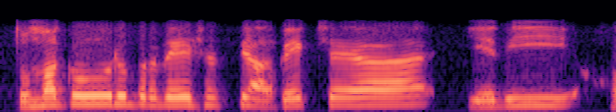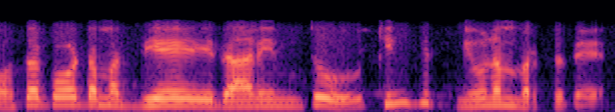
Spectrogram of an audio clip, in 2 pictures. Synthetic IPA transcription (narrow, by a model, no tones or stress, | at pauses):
t̪umɐkuːɾup̬ɾɐd̪eːʃɐsjɐːpeːkʂɐjɐjed̪ihɔsɐkoːʈɐmɐd̪ʱjeid̪aːnint̪ukiɲt͡ʃit̪̚njuːnɐmʋɐɾt̪ɐt̪ḛ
